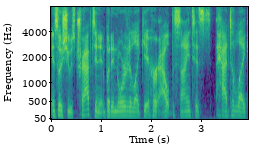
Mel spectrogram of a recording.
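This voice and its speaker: A male speaker on a very clean recording, background silent. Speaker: gaming podcaster. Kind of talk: casual chat. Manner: animated.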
